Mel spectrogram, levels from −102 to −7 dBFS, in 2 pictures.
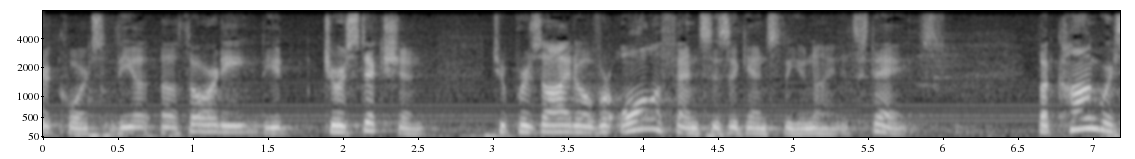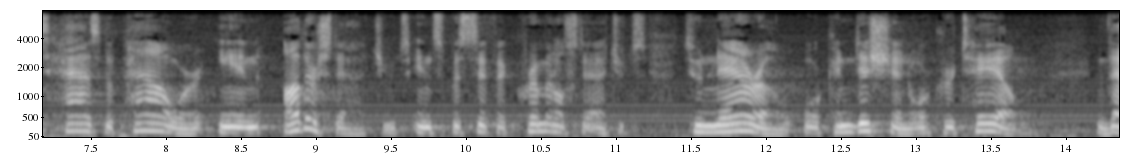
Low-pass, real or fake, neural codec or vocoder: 7.2 kHz; real; none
